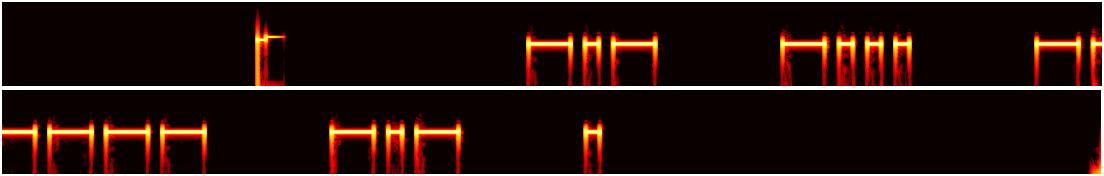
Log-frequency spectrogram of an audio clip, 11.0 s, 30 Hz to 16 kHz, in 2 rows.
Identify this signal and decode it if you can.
Morse code, heard as a keyed tone, about 17 wpm, spaced as for 10 wpm, 700 Hz. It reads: KB0KE
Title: USA Call Signs - 5 Characters - 3x Character Spacing - 17wpm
